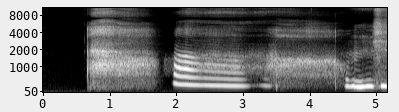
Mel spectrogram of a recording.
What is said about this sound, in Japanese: あくびうつった。なんでだろうね。うつっちゃうよね、これ。そっちもうつった？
